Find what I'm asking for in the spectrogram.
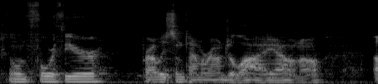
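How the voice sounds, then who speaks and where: Noticeable background noise and audible room echo surround the recording. A man speaks at medium pitch. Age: 20s. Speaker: youtuber and field machinist apprentice. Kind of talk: casual vlog talk to camera. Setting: game room at home. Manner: halting, many fillers and restarts.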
